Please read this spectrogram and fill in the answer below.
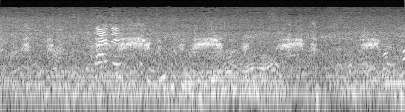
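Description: Ducks quacking on the lake, a run of about four short calls less than a second apart, over background chatter from people.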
